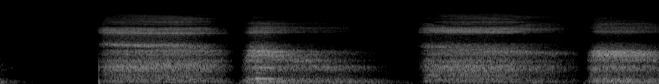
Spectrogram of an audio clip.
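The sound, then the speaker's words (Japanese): Slow, deep breathing, four long airy breaths in a steady unhurried rhythm, the last one cut off, with no talking. “深呼吸しよう。ゆっくりと。”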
